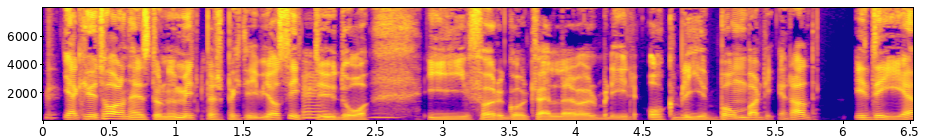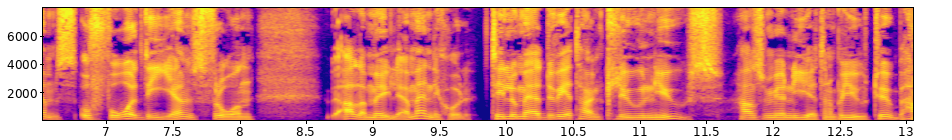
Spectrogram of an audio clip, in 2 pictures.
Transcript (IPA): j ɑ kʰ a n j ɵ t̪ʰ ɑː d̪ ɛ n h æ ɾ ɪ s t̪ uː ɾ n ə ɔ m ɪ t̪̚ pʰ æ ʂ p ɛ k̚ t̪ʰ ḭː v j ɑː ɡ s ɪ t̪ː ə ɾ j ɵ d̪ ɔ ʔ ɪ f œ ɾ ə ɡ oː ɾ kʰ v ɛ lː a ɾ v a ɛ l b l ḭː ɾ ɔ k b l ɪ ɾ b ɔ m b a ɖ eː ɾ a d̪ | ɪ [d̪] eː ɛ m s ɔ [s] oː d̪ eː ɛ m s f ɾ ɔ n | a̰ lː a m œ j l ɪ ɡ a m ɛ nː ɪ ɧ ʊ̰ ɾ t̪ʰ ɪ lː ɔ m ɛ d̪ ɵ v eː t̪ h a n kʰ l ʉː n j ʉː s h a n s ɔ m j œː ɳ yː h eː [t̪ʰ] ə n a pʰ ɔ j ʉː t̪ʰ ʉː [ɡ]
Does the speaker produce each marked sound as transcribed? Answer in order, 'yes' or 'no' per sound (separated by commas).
yes, no, no, no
